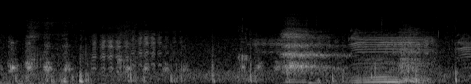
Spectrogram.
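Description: Baby sheep in the Minecraft video game bleat in short, high, wavering calls over a busy background of game sounds, with a few near bleats standing out toward the end.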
